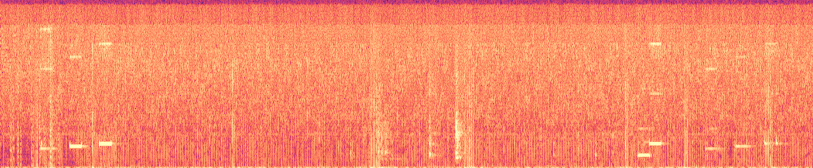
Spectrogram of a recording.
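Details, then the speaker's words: RC vehicle with brushed motor, receiver switched on; a few short high beeps over room hiss as the speed controller cuts out because the poor-quality battery connector loses contact. "see I have to have to turn on my receipt the trans you hear that that beeping noise means it's on now right now see it just already disconnected Jesus"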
